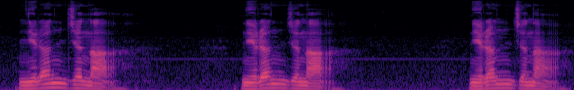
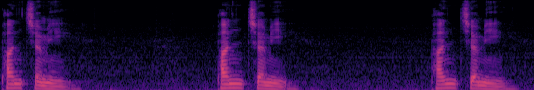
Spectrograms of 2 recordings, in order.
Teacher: if anuswara precedes a palatal sound, it's the nya, the palatal nasal sound.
